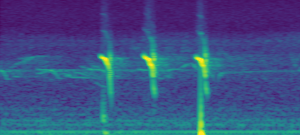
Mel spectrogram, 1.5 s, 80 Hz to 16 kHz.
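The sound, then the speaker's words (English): Three short, sharp bird calls in quick succession from the bird labelled 5-3, each a high chirp with a slightly harsh edge, the last one strongest, over a faint steady background hum. “This is bird 5-3 calling.”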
